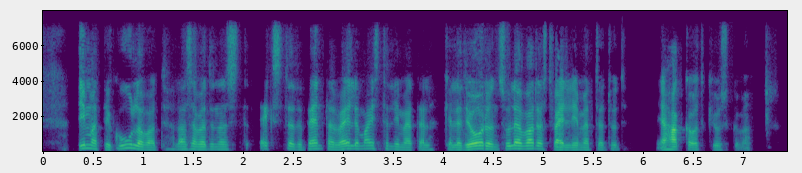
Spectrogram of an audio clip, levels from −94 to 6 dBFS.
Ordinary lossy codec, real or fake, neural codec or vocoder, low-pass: AAC, 48 kbps; fake; codec, 16 kHz in and 24 kHz out, 1 kbps, XY-Tokenizer; 7.2 kHz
